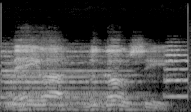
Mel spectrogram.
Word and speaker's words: Bela Lugosi: I always get telling me I said his name wrong. So here we shall meet Bela Lugosi.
